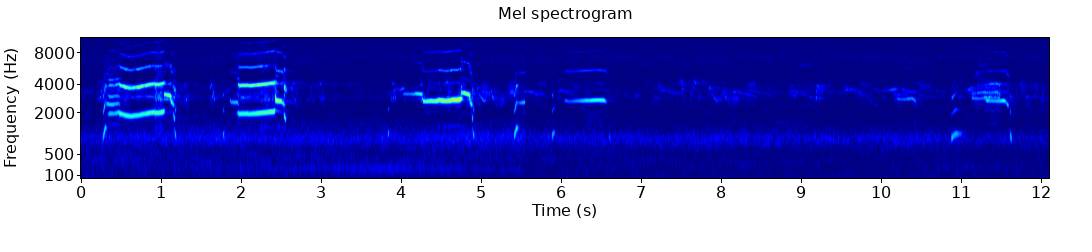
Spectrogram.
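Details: Two young juvenile bald eagles near their nest on May 28, 2020, as the adult male arrives with a fish and the eaglets scramble for it: thin, high, whistled squeals with overtones, in short bursts of several notes, then fainter single calls.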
